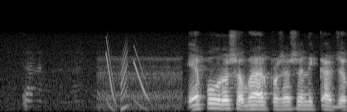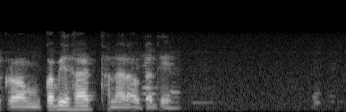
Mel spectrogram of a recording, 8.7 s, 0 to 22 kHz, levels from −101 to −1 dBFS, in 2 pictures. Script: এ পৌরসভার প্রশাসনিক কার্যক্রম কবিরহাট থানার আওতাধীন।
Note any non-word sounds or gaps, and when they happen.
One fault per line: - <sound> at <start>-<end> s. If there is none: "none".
- chirp at 1.3-1.9 s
